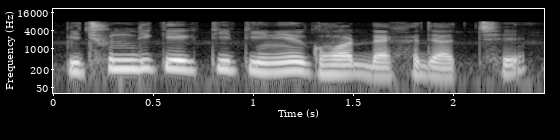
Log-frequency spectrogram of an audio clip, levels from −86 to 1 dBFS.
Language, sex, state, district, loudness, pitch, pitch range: Bengali, male, West Bengal, Cooch Behar, -15 LUFS, 175 Hz, 125-205 Hz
